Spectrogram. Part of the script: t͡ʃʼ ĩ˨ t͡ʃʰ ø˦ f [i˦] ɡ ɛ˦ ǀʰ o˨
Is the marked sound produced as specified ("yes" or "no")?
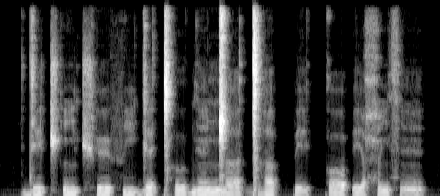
no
